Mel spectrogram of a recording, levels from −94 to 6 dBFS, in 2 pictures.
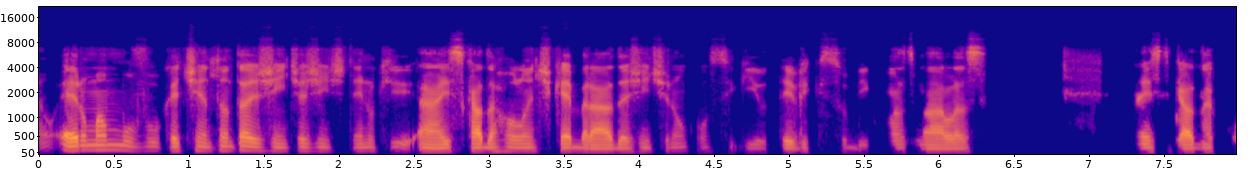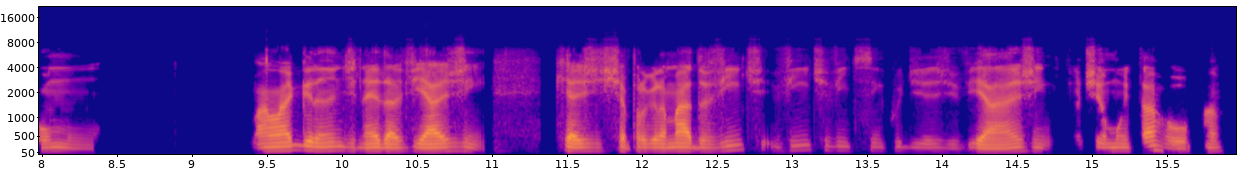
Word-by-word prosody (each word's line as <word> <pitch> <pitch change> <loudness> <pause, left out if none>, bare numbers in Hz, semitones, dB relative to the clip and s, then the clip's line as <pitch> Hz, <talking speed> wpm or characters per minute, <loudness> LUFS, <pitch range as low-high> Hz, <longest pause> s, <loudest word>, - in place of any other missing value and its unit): era 115 +2 +7
uma 130 0 +1
muvuca, 110 -4 -5
tinha 110 0 +1
tanta 115 +1 +2
gente, 100 -1 -1
a - - -1
gente 100 -1 -4
tendo 100 0 -9
que 105 +1 -11
a 90 -1 +4
escada 95 +1 +4
rolante 95 -1 -1
quebrada, 85 -2 +3
a - - 0
gente 95 +1 -4
não 100 0 -14
conseguiu, 90 -3 -16
teve 90 -2 -3
que - - -12
subir - - -13
com 95 - -8
as 95 - -11
malas 85 +1 +1 1.0
na 95 - +1
escada 95 - +1
comum. 95 -3 -9 1.1
Mala 105 +3 +5
grande, 110 -3 0
né, 100 +1 +4
da 100 -2 +4
viagem 95 0 +2 0.5
que - - -3
a 100 - +7
gente 100 0 -2
tinha - - +1
programado 100 0 +2
20- 120 +8 -8
20, 120 +5 -12
25, 110 -1 -15
dias 100 -1 -13
de 90 -1 -16
viagem, 95 +2 +1
então 85 - -23
tinha 100 - 0
muita 100 +4 0
roupa. 95 -4 -6
100 Hz, 175 wpm, -27 LUFS, 95-105 Hz, 1.1 s, era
